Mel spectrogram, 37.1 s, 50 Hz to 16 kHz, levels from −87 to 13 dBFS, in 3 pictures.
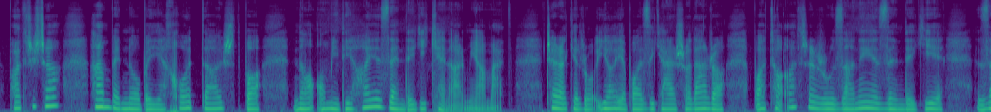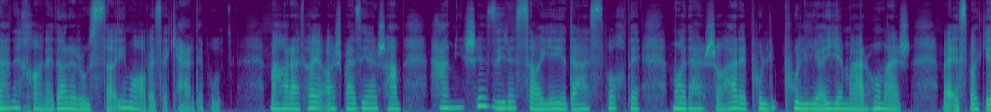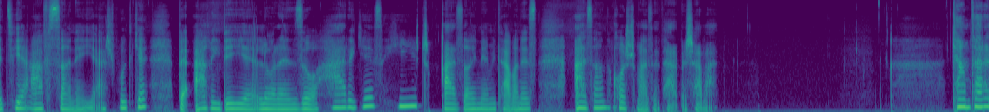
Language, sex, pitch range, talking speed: Persian, female, 160-190 Hz, 95 wpm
